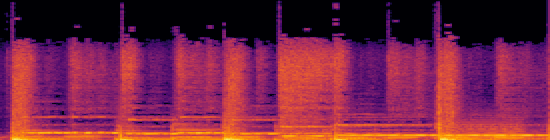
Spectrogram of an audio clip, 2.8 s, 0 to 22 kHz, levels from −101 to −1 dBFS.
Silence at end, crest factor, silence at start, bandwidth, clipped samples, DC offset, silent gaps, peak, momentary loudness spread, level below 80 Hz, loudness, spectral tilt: 0 s; 18 dB; 0.05 s; 17 kHz; under 0.1%; under 0.1%; none; -2 dBFS; 4 LU; -34 dBFS; -21 LUFS; -5.5 dB/octave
